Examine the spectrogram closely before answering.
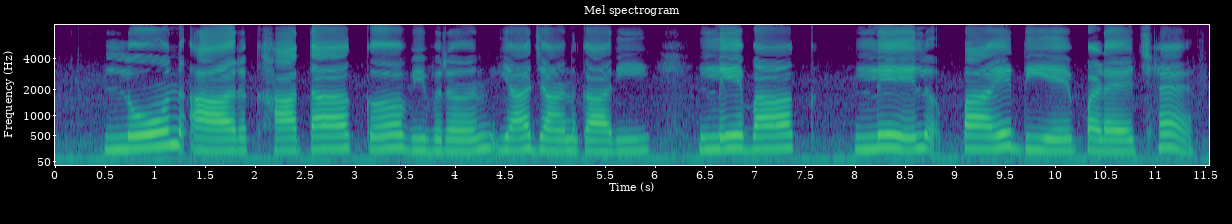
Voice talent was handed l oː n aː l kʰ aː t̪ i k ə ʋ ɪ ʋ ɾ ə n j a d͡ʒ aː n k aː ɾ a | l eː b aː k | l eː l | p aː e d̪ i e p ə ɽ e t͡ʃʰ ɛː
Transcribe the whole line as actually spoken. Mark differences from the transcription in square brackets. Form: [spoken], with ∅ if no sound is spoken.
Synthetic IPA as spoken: l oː n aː [ɾ] kʰ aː t̪ [a] k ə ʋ ɪ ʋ ɾ ə n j a d͡ʒ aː n k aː ɾ [i] | l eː b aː k | l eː l | p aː e d̪ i e p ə ɽ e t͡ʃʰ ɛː

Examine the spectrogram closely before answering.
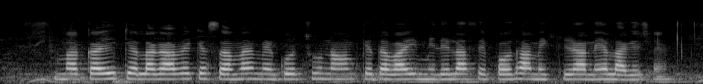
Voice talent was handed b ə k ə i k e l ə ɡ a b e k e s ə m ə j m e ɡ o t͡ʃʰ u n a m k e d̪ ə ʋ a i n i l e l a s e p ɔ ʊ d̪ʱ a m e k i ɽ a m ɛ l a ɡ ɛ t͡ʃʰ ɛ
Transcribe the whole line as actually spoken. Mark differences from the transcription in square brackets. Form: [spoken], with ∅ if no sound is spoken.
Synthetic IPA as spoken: [m] ə k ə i k e l ə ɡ a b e k e s ə m ə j m e ɡ o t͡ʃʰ u n a m k e d̪ ə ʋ a i [m] i l e l a s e p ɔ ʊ d̪ʱ a m e k i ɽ a [n] ɛ l a ɡ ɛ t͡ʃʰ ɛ

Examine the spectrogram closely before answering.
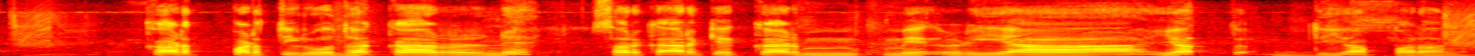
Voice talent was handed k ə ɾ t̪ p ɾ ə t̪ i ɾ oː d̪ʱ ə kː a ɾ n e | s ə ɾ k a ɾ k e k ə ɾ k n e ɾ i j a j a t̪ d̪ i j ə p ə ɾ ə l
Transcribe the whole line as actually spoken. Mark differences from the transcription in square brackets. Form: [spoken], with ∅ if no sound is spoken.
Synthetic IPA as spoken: k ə ɾ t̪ p ɾ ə t̪ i ɾ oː d̪ʱ ə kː a ɾ n e | s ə ɾ k a ɾ k e k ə ɾ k [m] e ɾ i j a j [ə] t̪ d̪ i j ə p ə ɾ ə l

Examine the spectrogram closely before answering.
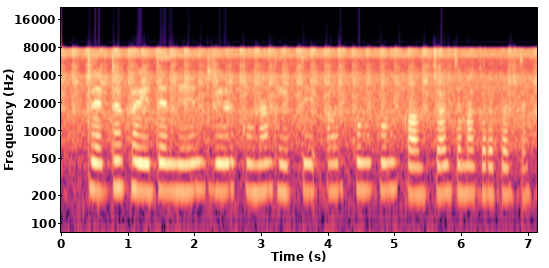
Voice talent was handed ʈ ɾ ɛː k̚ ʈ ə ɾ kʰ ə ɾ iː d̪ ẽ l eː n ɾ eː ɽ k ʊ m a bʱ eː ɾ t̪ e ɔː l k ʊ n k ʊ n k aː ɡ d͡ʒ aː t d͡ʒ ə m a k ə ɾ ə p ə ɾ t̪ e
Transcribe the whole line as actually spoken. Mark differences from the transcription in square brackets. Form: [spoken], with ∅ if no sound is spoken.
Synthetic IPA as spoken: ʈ ɾ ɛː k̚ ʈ ə ɾ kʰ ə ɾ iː d̪ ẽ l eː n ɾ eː ɽ k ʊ [n] a bʱ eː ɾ t̪ e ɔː [ɾ] k ʊ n k ʊ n k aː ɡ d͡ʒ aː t d͡ʒ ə m a k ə ɾ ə p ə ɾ t̪ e

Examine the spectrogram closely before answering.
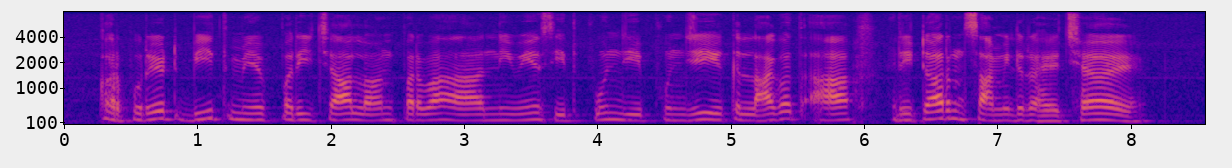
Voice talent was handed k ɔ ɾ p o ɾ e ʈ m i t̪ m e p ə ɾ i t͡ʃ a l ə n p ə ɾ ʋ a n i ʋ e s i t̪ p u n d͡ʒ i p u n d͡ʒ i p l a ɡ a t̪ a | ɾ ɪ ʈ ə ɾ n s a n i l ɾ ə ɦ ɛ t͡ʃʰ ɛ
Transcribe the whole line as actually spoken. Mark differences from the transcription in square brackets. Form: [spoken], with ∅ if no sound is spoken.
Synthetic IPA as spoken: k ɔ ɾ p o ɾ e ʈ [b] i t̪ m e p ə ɾ i t͡ʃ a l ə n p ə ɾ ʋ a n i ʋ e s i t̪ p u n d͡ʒ i p u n d͡ʒ i [k] l a ɡ [ə] t̪ a | ɾ [i] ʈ ə ɾ n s a [m] i l ɾ ə ɦ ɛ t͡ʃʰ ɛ

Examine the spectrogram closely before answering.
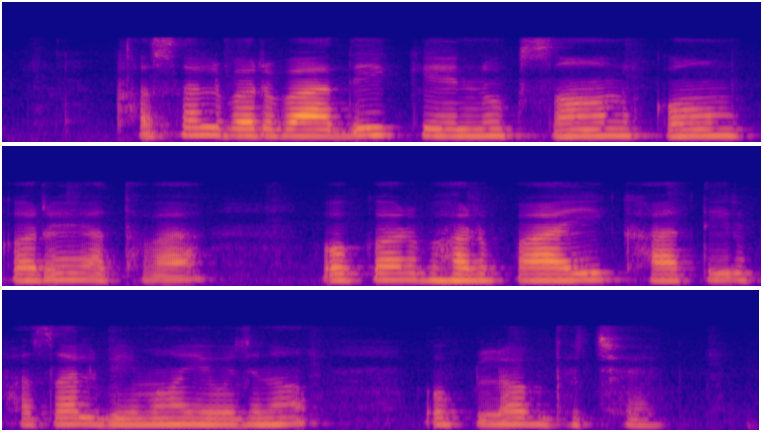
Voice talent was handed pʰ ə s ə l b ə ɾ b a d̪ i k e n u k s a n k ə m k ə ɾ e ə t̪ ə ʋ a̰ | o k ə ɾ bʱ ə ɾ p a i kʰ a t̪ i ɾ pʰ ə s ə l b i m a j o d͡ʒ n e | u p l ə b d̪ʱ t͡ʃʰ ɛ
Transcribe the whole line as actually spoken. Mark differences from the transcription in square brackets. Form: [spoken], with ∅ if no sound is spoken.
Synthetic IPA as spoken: pʰ ə s ə l b ə ɾ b a d̪ i k e n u k s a n k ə m k ə ɾ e ə [t̪ʰ] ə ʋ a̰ | o k ə ɾ bʱ ə ɾ p a i kʰ a t̪ i ɾ pʰ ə s ə l b i m a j o d͡ʒ n [a] | u p l ə b d̪ʱ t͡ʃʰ ɛ

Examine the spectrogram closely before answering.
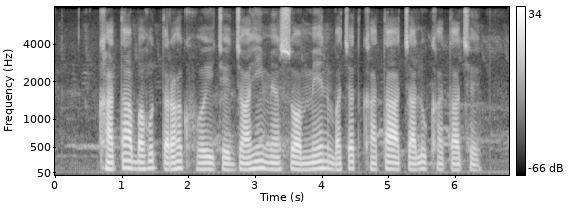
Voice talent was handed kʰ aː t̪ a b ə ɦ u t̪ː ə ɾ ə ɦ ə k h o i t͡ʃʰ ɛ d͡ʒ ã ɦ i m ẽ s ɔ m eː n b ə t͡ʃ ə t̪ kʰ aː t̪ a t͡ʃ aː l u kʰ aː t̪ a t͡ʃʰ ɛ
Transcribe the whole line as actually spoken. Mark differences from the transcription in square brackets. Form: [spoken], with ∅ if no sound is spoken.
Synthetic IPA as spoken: kʰ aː t̪ a b ə ɦ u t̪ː ə ɾ ə ɦ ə k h o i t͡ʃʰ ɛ d͡ʒ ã ɦ i m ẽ s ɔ m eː n b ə t͡ʃ ə t̪ kʰ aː t̪ a t͡ʃ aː l u kʰ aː t̪ a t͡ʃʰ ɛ

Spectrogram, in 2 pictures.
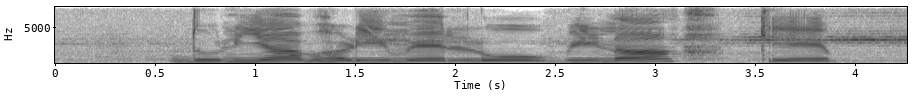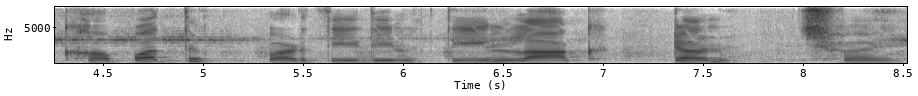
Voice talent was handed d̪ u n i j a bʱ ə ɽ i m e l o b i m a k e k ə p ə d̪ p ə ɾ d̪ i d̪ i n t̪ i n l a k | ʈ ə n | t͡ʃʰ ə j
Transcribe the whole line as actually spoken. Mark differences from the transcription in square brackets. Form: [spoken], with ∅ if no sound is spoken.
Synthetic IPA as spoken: d̪ u n i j a bʱ ə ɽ i m e l o b i [n] a k e [kʰ] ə p ə [t̪] p ə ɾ [t̪] i d̪ i n t̪ i n l a [kʰ] | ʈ ə n | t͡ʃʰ ə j

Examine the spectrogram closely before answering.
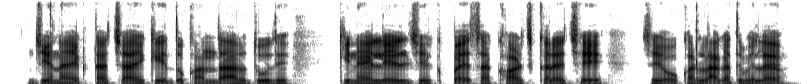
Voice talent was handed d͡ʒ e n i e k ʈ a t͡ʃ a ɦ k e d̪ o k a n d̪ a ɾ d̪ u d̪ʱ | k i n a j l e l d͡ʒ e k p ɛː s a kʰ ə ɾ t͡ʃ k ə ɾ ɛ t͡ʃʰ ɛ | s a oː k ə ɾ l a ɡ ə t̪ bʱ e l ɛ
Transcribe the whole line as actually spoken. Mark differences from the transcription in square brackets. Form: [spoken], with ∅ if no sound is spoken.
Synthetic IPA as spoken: d͡ʒ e n [a] e k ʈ a t͡ʃ a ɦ k e d̪ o k a n d̪ a ɾ d̪ u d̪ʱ | k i n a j l e l d͡ʒ e k p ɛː s a kʰ ə ɾ t͡ʃ k ə ɾ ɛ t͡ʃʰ ɛ | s [e] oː k ə ɾ l a ɡ ə t̪ bʱ e l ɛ

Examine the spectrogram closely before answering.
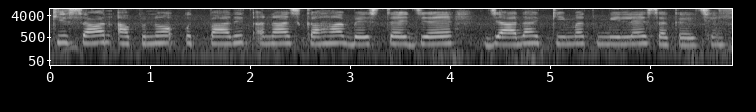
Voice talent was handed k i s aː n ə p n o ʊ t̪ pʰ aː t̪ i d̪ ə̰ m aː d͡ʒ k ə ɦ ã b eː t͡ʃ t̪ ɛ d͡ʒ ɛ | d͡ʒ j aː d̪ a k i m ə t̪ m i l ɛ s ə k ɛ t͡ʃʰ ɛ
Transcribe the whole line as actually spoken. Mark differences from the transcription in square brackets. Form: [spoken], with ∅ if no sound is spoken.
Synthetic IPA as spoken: k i s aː n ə p n o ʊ t̪ [p] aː [d̪] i [t̪] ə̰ [n] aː d͡ʒ k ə ɦ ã b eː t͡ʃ t̪ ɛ d͡ʒ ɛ | d͡ʒ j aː d̪ a k i m ə t̪ m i l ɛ s ə k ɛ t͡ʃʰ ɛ

